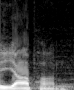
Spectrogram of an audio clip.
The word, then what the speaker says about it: Japan: say like and yeah in german you say yapon yeah it's it's the first syllable so yeah however it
